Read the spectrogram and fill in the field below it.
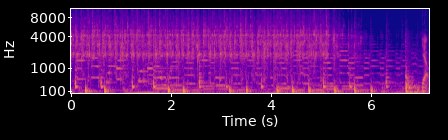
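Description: A cocktail shaker rattles with ice in a fast, steady, loud rhythm as a cocktail is shaken over ice, the clattering continuing for several seconds before easing off at the end.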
